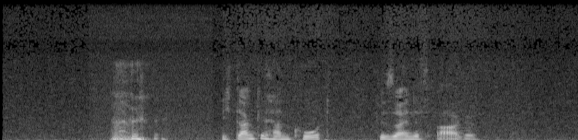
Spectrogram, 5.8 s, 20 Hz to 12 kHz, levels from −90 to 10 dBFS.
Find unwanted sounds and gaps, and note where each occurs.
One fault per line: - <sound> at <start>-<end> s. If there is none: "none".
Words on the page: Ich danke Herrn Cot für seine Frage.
- laugh at 1.1-1.7 s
